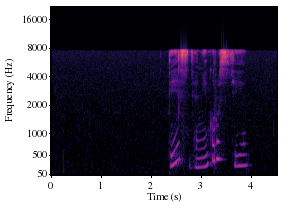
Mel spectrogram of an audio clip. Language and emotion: Russian, positive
